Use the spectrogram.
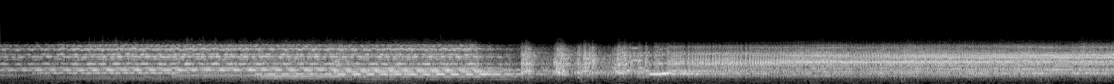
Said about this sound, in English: Hello. This is your host, welcoming you through the squeaking door.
